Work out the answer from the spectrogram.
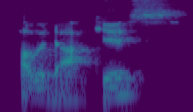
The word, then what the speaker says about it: Papadakis: I've listened to a lot of, Justin Papadakis. Am I saying that right? Please tell me I'm saying that right. You're saying it right.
